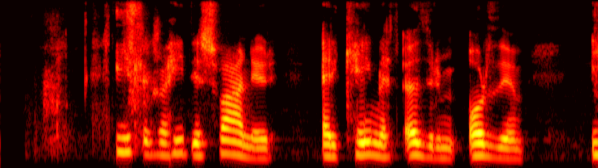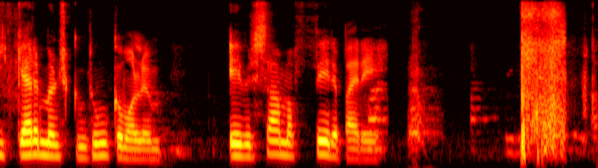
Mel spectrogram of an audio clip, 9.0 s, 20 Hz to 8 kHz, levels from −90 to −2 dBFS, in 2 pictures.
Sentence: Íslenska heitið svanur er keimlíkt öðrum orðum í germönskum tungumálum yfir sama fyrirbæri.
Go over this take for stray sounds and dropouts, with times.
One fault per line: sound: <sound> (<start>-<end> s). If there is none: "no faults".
sound: bark (7.6-7.8 s)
